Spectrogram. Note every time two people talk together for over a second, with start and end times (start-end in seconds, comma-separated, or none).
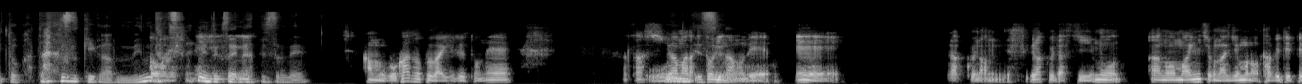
6.4-7.8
